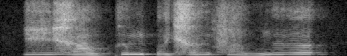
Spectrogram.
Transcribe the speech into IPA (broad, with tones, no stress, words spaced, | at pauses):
ɣi˨˦ɣa˧˩w kɨ˧m ʔə̤˨˩jɣə˨˦nfa̤˨˩wŋɨ˧ə̯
